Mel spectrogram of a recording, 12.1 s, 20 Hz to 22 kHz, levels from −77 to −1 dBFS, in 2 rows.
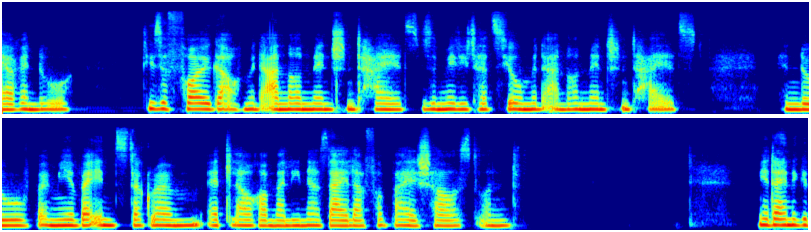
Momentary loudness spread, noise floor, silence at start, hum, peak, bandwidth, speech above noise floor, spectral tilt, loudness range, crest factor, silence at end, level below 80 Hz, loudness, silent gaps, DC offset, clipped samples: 7 LU; -74 dBFS; 0 s; none; 0 dBFS; 13.5 kHz; 58 dB; -7 dB/octave; 4 LU; 16 dB; 0 s; -68 dBFS; -17 LUFS; none; under 0.1%; under 0.1%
